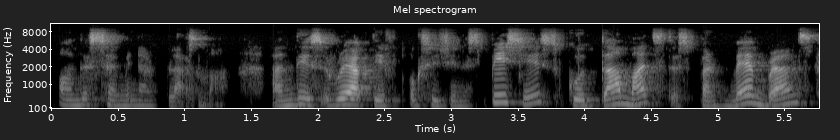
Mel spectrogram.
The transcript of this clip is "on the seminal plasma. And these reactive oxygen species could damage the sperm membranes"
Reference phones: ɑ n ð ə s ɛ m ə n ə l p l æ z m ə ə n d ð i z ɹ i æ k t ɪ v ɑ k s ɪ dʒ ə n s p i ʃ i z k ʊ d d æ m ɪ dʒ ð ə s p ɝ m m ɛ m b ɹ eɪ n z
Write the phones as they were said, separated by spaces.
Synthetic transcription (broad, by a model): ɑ n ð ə s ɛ m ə n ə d p l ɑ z m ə ə n d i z ɹ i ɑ k t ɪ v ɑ k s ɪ ʒ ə n s p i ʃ i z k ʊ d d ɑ m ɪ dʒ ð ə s p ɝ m m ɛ m b ɹ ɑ n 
